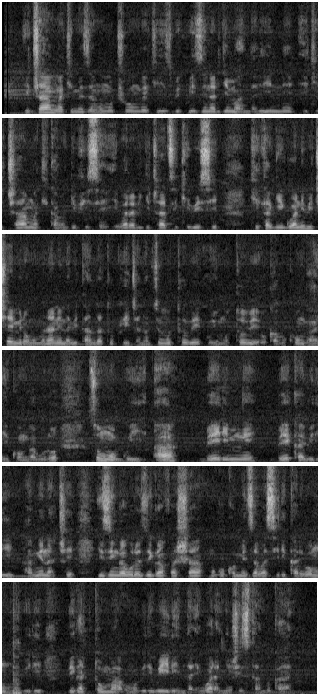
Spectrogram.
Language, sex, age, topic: Rundi, male, 25-35, agriculture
